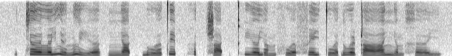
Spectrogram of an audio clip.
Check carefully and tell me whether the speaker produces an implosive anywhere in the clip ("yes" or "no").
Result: yes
